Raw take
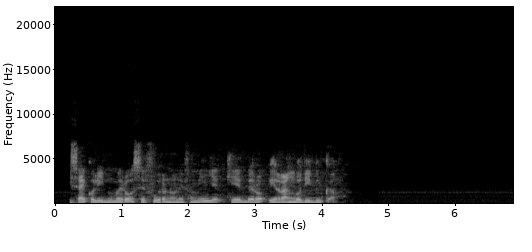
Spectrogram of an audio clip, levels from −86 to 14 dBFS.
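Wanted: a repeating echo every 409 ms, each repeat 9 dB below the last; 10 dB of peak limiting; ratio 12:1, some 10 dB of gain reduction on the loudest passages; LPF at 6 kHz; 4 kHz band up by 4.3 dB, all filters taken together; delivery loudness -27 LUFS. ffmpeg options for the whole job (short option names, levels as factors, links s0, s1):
-af "lowpass=6000,equalizer=f=4000:t=o:g=7,acompressor=threshold=0.0316:ratio=12,alimiter=level_in=1.5:limit=0.0631:level=0:latency=1,volume=0.668,aecho=1:1:409|818|1227|1636:0.355|0.124|0.0435|0.0152,volume=3.35"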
